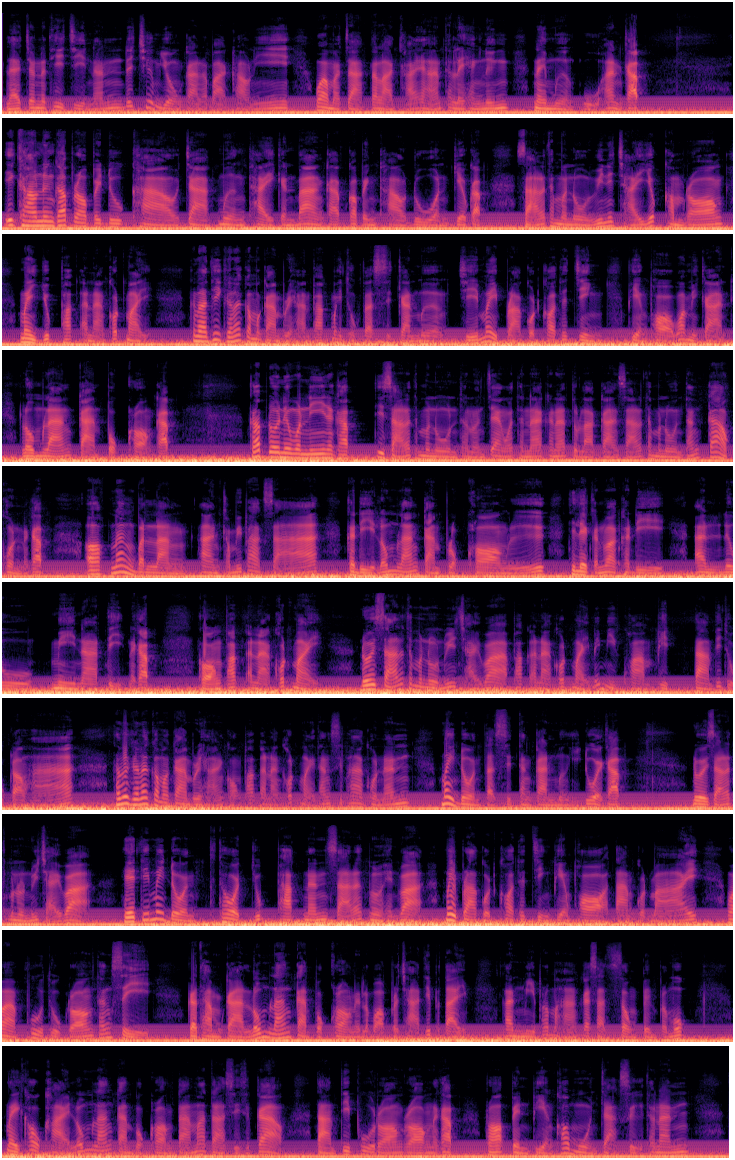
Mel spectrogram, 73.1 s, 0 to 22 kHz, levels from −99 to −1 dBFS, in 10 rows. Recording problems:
low rumble; loud; throughout; 9 dB below the speech
electrical hum; noticeable; throughout; 50 Hz, 20 dB below the speech

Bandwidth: 14.5 kHz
